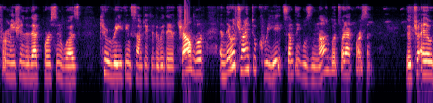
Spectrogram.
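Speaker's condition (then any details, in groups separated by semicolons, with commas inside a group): No condition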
